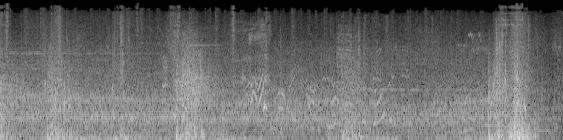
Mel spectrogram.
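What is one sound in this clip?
Wind rushes past a gliding figure.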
